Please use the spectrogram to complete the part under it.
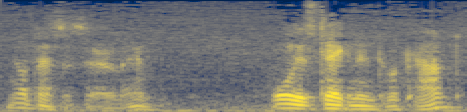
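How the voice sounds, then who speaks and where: A low, very husky British professor, speaks with donnish, measured assurance. It is radio drama acting, exacting and unflappable, on a dull recording. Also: male voice, animated, full character voice. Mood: calm authority.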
